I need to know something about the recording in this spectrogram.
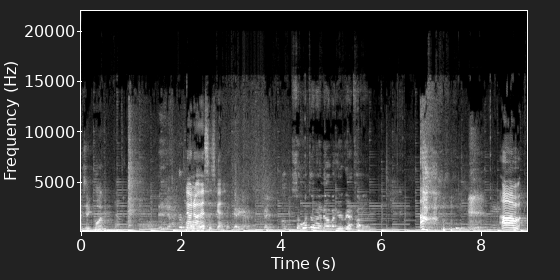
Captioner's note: laughter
